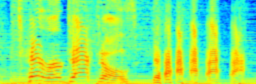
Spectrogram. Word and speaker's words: pterodactyl: Oh no, pterodactyls. Hey, why can't you hear a pterodactyl go to the bathroom? Cause the pee is silent.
